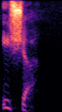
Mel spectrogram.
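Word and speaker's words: Isha (אשה): I believe the Hebrew word for woman is pronounced Isha.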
